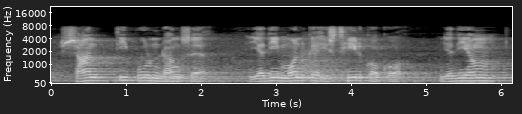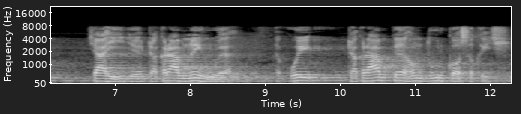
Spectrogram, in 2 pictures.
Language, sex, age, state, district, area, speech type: Maithili, male, 45-60, Bihar, Supaul, rural, spontaneous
